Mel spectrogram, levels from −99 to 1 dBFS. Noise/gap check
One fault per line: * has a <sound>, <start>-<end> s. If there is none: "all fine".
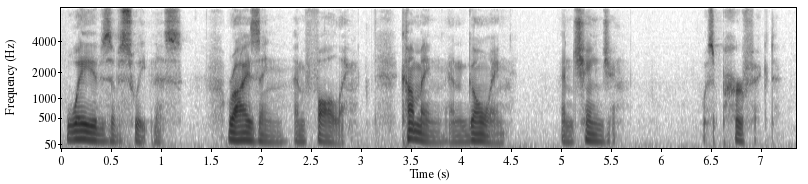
all fine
